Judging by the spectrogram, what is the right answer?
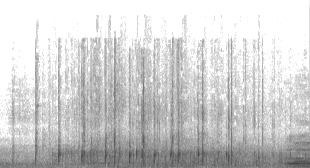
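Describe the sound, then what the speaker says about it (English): Scattered, fairly light clapping from a crowd at an outdoor startup pitch showcase, individual claps standing out, before a voice begins speaking at the very end. "A round of applause once again, everyone."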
